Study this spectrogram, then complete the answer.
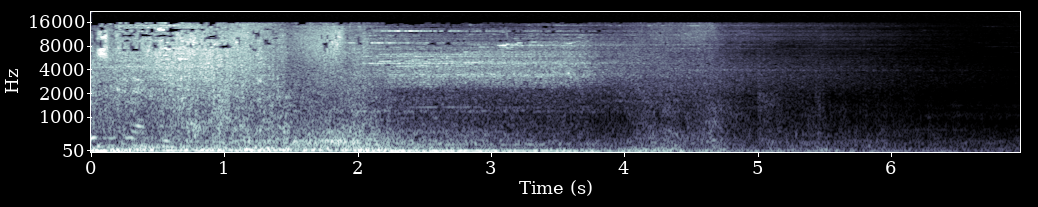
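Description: A triumphant fanfare swells and fades out.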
